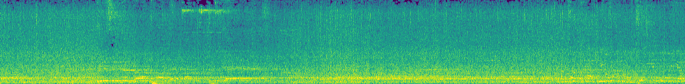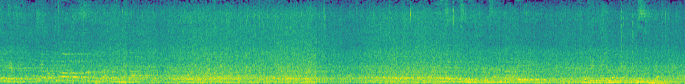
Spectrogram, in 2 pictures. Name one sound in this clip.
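A large crowd cheers and chants in a big echoing hall.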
